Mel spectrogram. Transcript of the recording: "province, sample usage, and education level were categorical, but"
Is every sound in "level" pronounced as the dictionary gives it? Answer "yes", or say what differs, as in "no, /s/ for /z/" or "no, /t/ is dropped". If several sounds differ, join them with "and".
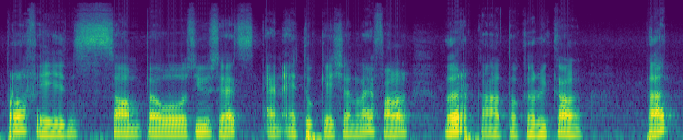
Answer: no, /f/ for /v/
